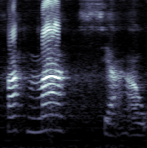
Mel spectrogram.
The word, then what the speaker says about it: farmácia: Agora, farmácia. Nós temos aqui um ditongo, mais uma vez, e uma palavra paroxítona, farmácia. A penúltima sílaba é mais forte.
